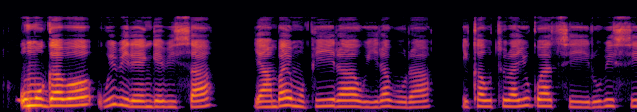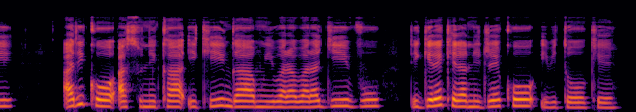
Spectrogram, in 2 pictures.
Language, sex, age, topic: Rundi, female, 25-35, agriculture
